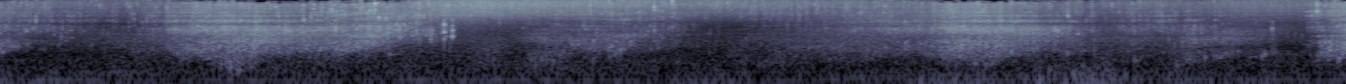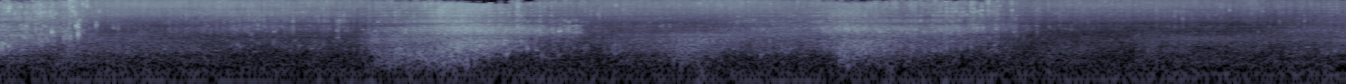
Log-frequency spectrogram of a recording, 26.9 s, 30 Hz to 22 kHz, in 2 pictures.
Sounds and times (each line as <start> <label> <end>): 0.0 waves lapping on the pebbles 26.9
